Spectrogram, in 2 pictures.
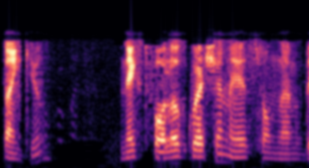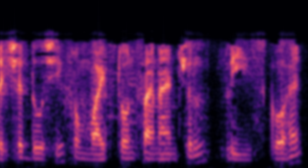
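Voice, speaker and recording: A man's voice: fairly low pitch, moderate pace, background noise. A man formally moderating a conference call. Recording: distant, narrow phone conference line.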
